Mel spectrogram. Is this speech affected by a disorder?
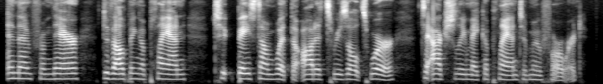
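No.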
